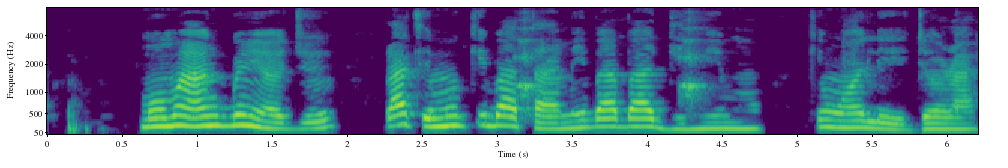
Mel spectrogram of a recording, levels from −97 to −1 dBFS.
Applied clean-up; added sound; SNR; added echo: classical method Wiener filter.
